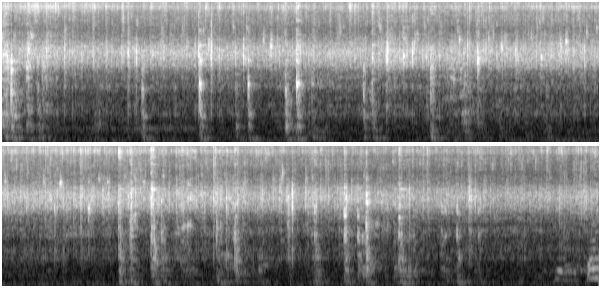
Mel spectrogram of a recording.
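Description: Garlic, onion and labuyo chili fry in cooking oil with a bright steady sizzle broken by repeated spatula scrapes and stirs, close and clear.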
